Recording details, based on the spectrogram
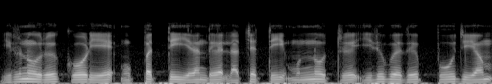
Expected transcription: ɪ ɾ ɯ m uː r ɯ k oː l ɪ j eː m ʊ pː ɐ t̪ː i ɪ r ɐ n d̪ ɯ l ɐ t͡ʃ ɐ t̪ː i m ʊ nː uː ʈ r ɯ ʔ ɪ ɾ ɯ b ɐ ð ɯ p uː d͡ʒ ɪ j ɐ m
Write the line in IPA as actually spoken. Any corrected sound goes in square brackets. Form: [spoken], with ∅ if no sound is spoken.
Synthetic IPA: ɪ ɾ ɯ [n] uː r ɯ k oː [ɽ] ɪ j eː m ʊ pː ɐ t̪ː i ɪ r ɐ n d̪ ɯ l ɐ t͡ʃ ɐ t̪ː i m ʊ nː uː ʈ r ɯ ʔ ɪ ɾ ɯ b ɐ ð ɯ p uː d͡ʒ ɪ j ɐ m

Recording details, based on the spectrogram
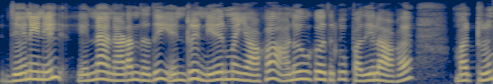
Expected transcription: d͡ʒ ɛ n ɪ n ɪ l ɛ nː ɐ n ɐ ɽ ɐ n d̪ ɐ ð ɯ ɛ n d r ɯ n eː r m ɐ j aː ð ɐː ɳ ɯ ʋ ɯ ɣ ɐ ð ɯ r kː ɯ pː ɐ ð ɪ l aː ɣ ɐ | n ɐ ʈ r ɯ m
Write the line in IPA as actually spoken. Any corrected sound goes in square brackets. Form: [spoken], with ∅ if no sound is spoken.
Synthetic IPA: d͡ʒ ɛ n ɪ n ɪ l ɛ nː ɐ n ɐ ɽ ɐ n d̪ ɐ ð ɯ ɛ n d r ɯ n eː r m ɐ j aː [ɣ] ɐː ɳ ɯ ʋ ɯ ɣ ɐ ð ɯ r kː ɯ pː ɐ ð ɪ l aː ɣ ɐ | [m] ɐ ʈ r ɯ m

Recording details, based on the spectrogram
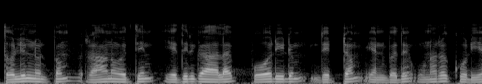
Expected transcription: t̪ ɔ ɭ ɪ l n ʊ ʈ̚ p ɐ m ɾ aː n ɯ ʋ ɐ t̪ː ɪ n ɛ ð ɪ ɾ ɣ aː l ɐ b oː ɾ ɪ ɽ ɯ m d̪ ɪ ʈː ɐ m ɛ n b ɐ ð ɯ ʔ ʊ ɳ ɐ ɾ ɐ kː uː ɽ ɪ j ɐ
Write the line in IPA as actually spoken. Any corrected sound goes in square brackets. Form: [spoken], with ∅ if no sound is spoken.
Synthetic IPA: t̪ ɔ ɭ ɪ l n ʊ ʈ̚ p ɐ m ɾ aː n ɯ ʋ ɐ t̪ː ɪ n ɛ ð ɪ ɾ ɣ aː l ɐ [p] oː ɾ ɪ ɽ ɯ m d̪ ɪ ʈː ɐ m ɛ n b ɐ ð ɯ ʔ ʊ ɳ ɐ ɾ ɐ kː uː ɽ ɪ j ɐ

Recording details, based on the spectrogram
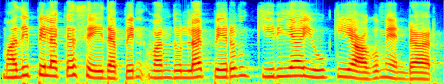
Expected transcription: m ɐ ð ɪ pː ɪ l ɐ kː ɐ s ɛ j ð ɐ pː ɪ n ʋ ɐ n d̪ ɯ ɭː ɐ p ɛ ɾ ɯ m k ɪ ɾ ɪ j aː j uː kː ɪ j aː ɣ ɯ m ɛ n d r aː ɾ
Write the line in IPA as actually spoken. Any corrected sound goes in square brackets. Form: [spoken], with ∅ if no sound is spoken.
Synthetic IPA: m ɐ ð ɪ pː ɪ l ɐ kː ɐ s ɛ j ð ɐ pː ɪ n ʋ ɐ n d̪ ɯ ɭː ɐ p ɛ ɾ ɯ m k ɪ ɾ ɪ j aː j uː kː ɪ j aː ɣ ɯ m ɛ n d r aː ɾ

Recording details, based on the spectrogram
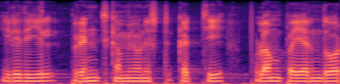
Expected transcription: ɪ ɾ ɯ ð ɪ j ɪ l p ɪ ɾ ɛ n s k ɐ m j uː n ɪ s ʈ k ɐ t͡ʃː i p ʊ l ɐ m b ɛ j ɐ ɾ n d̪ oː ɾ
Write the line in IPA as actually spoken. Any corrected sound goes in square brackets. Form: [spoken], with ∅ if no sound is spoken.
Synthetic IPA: ɪ ɾ ɯ ð ɪ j ɪ l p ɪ ɾ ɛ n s k ɐ m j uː n ɪ s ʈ k ɐ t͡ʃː i p ʊ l ɐ m [p] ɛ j ɐ ɾ n d̪ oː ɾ

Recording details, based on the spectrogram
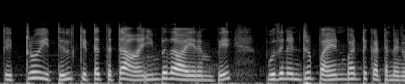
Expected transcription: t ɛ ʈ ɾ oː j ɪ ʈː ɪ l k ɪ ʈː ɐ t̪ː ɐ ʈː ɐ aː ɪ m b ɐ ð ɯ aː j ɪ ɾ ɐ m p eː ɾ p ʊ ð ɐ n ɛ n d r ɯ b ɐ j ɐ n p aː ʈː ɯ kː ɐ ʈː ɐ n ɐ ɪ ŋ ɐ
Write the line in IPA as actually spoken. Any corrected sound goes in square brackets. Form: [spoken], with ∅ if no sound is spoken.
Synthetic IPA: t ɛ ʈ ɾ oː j ɪ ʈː ɪ l k ɪ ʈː ɐ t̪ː ɐ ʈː ɐ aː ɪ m b ɐ ð ɯ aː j ɪ ɾ ɐ m p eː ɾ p ʊ ð ɐ n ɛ n d r ɯ [p] ɐ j ɐ n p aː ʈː ɯ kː ɐ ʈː ɐ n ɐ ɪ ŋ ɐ

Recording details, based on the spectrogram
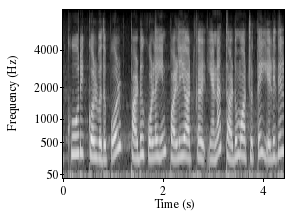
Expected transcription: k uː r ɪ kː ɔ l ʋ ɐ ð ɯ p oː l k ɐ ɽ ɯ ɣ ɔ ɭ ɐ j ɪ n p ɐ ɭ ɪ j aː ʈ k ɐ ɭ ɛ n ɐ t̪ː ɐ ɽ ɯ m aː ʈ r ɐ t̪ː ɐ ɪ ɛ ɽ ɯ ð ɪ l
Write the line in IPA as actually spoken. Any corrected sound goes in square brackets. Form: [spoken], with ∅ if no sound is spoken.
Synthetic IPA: k uː r ɪ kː ɔ [ɭ] ʋ ɐ ð ɯ p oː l [p] ɐ ɽ ɯ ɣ ɔ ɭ ɐ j ɪ n p ɐ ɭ ɪ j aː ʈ k ɐ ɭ ɛ n ɐ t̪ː ɐ ɽ ɯ m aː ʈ r ɐ t̪ː ɐ ɪ ɛ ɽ ɯ ð ɪ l

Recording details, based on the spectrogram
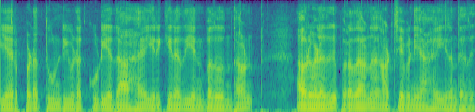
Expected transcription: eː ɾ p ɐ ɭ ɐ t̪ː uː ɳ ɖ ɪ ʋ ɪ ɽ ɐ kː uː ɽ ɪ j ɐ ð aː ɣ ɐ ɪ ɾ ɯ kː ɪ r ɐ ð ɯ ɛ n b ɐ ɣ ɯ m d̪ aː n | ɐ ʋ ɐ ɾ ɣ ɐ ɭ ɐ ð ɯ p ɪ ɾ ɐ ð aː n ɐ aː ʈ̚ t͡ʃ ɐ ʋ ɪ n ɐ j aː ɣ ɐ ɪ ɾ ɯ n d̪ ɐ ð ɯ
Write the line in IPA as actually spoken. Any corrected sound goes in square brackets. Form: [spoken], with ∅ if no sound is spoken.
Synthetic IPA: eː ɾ p ɐ [ɽ] ɐ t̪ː uː ɳ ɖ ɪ ʋ ɪ ɽ ɐ kː uː ɽ ɪ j ɐ ð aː ɣ ɐ ɪ ɾ ɯ kː ɪ r ɐ ð ɯ ɛ n b ɐ [ð] ɯ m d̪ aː n | ɐ ʋ ɐ ɾ ɣ ɐ ɭ ɐ ð ɯ p ɪ ɾ ɐ ð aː n ɐ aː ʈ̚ t͡ʃ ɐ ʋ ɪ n ɐ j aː ɣ ɐ ɪ ɾ ɯ n d̪ ɐ ð ɯ

